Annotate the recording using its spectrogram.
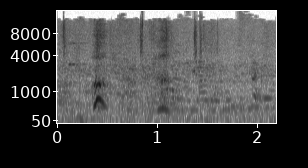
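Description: Two short, high vocal yelps from a person: a loud one about half a second in and a softer one about a second in.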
